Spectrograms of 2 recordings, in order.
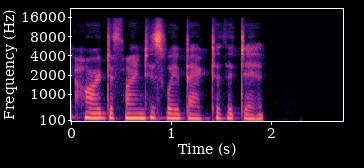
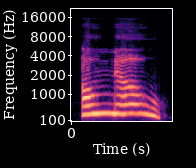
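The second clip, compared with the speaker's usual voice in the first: sheepish; 11 semitones higher, 6 dB louder than usual. Acted. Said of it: "said the little dog sheepishly".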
